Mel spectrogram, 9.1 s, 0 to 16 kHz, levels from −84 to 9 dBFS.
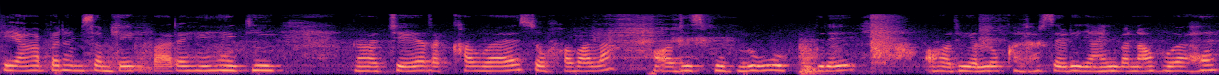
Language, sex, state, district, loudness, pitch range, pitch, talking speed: Hindi, female, Uttar Pradesh, Varanasi, -13 LUFS, 210-230 Hz, 215 Hz, 175 wpm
